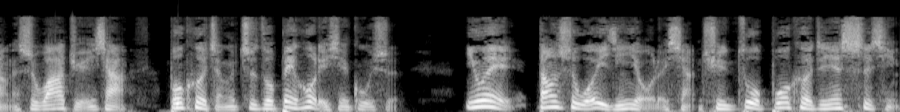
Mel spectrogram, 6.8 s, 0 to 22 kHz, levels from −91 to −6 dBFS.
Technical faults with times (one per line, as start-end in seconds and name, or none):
0.00-6.75 low-delay AAC compression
